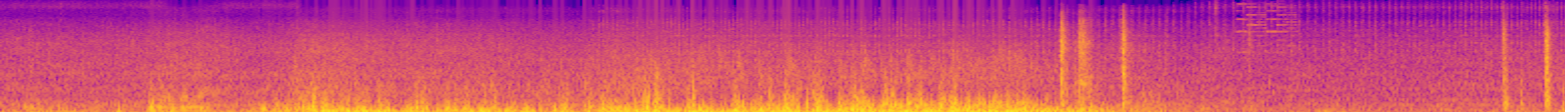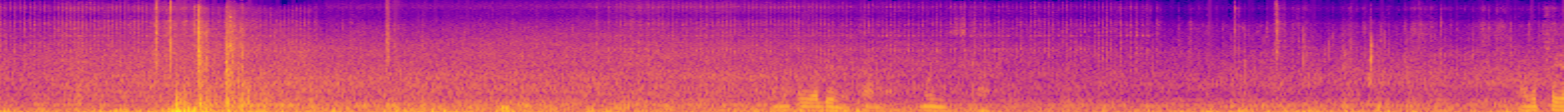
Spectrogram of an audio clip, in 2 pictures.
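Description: Bicycle riding noise: a low rumble of wind and rolling tyres, loud for about the first ten seconds and then quieter, with a few sharp clicks and knocks from the bike, the loudest a little past halfway.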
